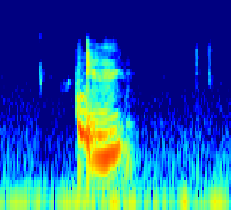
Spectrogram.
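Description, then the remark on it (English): A single short, exaggerated cartoon-style gulp made with the voice, a quick pitched vocal burst with a throaty bend, standing alone against near silence. “What was that cartoon gulping noise for?”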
